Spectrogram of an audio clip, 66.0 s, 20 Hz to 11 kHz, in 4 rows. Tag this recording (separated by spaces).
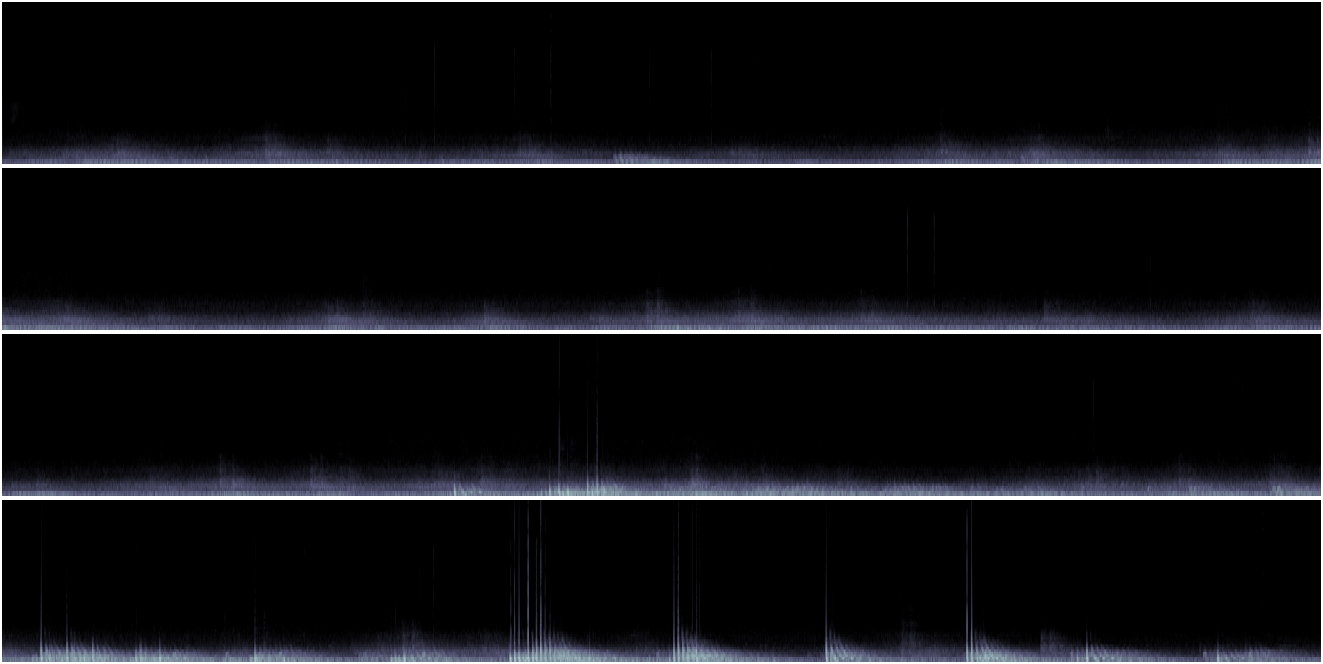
Golden-Gate-Bridge cable San-Francisco PCM-D50 bridge contact-mic Schertler Sony contact-microphone DYN-E-SET contact wikiGong Marin-County mic field-recording steel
